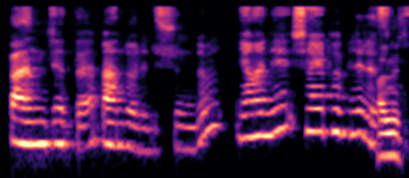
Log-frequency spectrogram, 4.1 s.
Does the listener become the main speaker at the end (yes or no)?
yes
